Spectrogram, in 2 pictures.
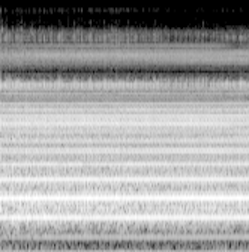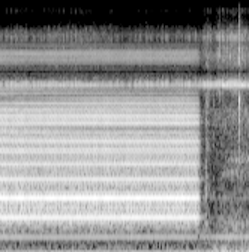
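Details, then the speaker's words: Homemade pulse motor rotor with a reed switch and a coil wound on a sewing bobbin: a steady, unwavering high whine holding one pitch until it cuts off; the rotor runs very steadily and smoothly. "you can see how very very steady that is I don't know if you can hear it without the radio but it's just whining"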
